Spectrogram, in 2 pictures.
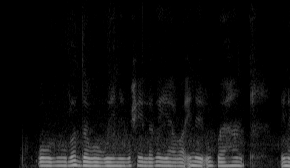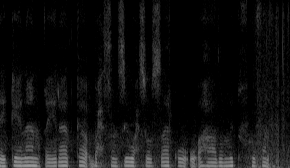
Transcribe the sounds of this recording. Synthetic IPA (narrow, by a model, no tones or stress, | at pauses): ʔʊɾʊɾɐðɐwɑːwɛjnɪwɑħɑjlɐɣɐjaːβaːʔɪ̰nɛjʔʊ̰baːɦɐn | ɪnɛjkʰɛːnaːnqɛjɾaːd̪kʰɐ̰bɑħsɐnsɪwɑħsɔːsaːrkʰʊʊ̰ʔɐɦaːðɔmɪd̪ | ħʊfɐn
